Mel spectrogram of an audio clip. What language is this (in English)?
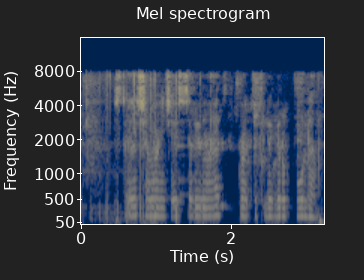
Russian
